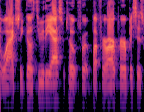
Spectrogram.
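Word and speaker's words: asymptote: call that x-axis in ASM toote again the way that we say that the p is silent it's called an ASM toote what that means is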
